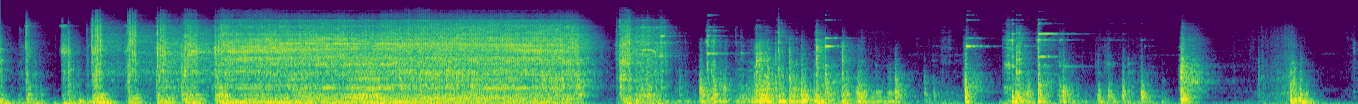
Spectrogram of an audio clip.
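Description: An OTC ball joint press forces bushings out of a Corvair rear suspension control arm: a sustained, loud mechanical rattle for several seconds, followed by a scattered series of metallic taps, clunks and thuds.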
